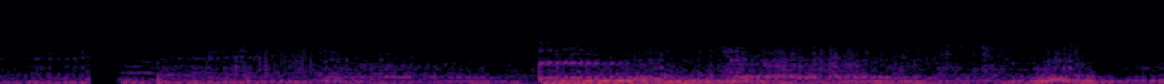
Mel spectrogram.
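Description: A half-starved lion roars loudly as it launches into a rushing charge, a deep rumbling growl that swells after a brief gap, then rolls on in sustained, throaty bursts.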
